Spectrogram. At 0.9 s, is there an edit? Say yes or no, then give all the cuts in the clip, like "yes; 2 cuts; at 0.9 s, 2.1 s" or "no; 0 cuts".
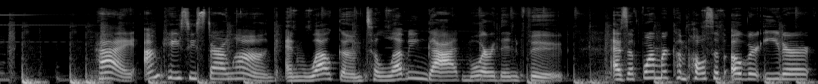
yes; 1 cut; at 0.9 s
